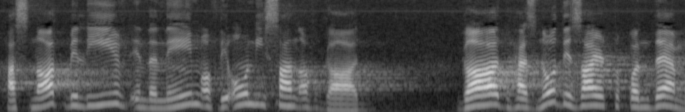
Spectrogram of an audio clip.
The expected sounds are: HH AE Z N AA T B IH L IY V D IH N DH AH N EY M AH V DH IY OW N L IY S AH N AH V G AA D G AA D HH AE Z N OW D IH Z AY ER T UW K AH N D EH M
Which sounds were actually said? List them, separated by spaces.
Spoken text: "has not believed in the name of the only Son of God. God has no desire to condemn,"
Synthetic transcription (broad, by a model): HH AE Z N AA T B IH L IY V D IH N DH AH N EY M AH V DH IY OW N L IY S AH N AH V G AA D G AA D HH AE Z N OW D IH Z AY ER T UW K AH N D EH M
